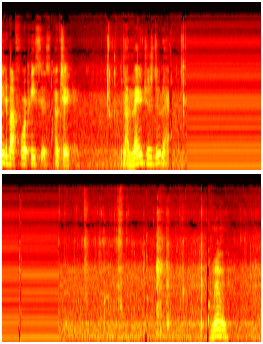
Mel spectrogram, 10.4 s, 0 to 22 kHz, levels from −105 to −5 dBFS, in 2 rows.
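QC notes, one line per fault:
0.96, 3.33, 5.50, 8.03 and 9.26 s: broken MP3 bit reservoir. Each event is a short burst of about 70 ms where the audio jumps ahead and smears into a chirp or noise. The likely cause is frames dropped from the stream, so the next frame pulls reservoir data from the wrong frame. The damage spans two to three 26.1 ms frames.
3.71–6.31 s: system hang loop. A single 20 ms slice of audio repeats exactly for about 2.6 s, producing a steady 50 Hz buzz in place of the program. This is the output hardware cycling one ring buffer while the host stalled.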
